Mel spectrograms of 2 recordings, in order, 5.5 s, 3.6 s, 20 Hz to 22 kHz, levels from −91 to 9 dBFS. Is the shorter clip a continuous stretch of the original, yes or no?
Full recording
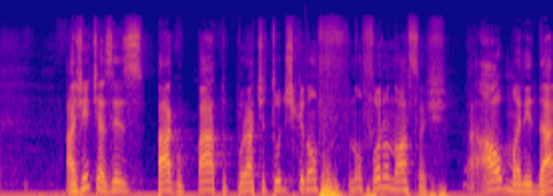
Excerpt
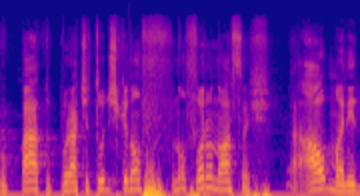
yes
